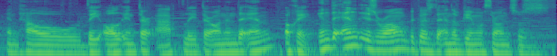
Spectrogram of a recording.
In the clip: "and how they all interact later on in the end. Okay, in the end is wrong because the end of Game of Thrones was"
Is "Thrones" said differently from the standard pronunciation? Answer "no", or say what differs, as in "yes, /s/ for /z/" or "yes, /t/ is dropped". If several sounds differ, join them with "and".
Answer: yes, /s/ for /z/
